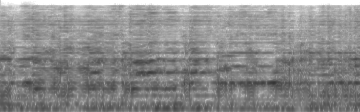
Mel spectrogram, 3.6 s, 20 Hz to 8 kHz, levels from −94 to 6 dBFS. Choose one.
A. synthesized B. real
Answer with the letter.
A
